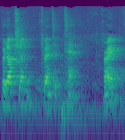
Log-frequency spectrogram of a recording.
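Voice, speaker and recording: Speaking somewhat slowly in a level, fairly high voice, this young Guyanese panelist delivers an academic talk, hammering home key ideas and often asking "all right?" The lecture room recording sounds distant and heavily reverberant, with a faint hiss.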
